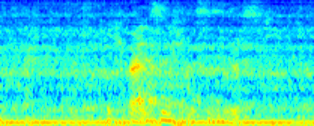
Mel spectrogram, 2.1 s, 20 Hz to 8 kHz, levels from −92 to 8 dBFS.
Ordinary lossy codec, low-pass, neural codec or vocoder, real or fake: none; none; codec, 16 kHz, 4 kbps, FunCodec, trained on Chinese and English, 50 frames a second; fake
